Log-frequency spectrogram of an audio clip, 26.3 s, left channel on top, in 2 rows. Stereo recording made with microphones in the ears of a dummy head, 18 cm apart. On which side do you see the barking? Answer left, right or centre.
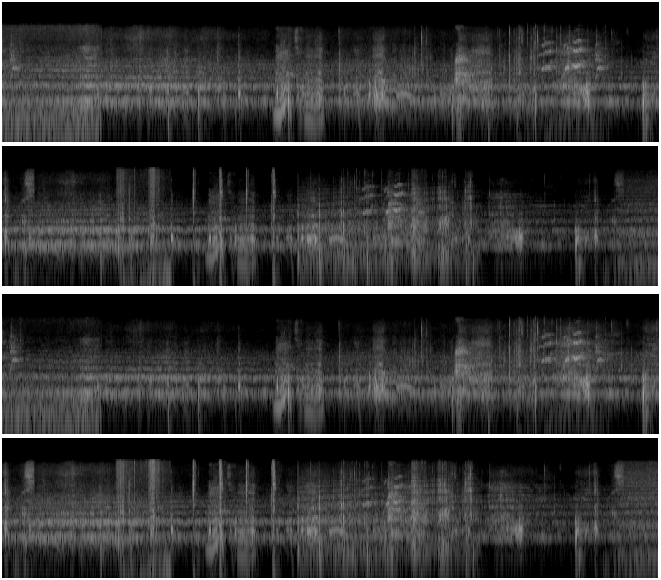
centre.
